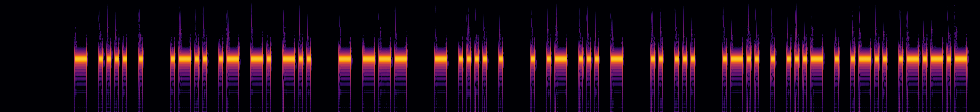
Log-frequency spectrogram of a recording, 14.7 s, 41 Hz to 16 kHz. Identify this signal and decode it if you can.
Morse code, heard as a keyed tone, about 20 wpm, 700 Hz. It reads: THE LAND TO THE EAST IS LEVEL.
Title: Sentences from Top 1000 Words - Review Part 4 - 20wpm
